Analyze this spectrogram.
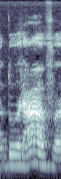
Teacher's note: você tem a acentuação, né, a tonicidade recaída na penúltima sílaba.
